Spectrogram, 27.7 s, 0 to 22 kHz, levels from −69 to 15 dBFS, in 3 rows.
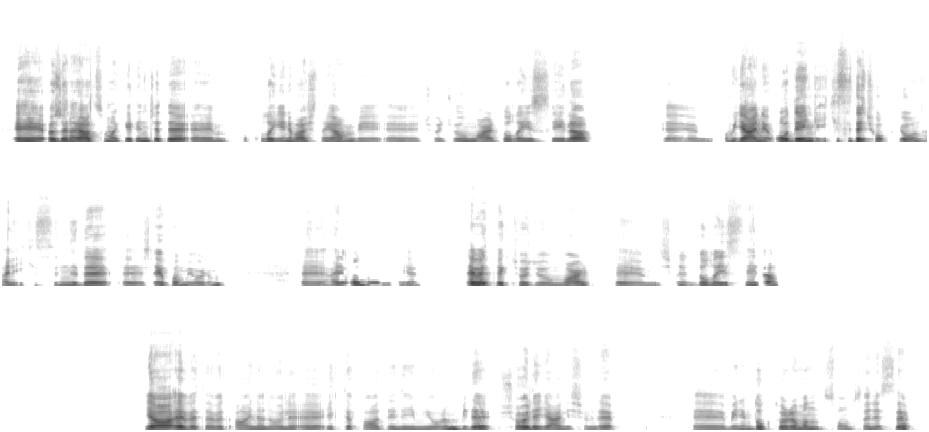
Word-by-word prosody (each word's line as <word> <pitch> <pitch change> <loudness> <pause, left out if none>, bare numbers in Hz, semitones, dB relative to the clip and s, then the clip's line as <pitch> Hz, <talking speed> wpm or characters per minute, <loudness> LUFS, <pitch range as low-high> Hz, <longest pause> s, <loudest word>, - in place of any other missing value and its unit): Eee, 215 -2 +5
özel 235 +4 +5
hayatıma 260 0 +5
gelince 260 0 -1
de, 260 0 +6
emm, 225 +1 -6 0.2
okula 250 0 -3
yeni 245 +1 -3
başlayan 225 -1 -2
bir, 190 0 -13
eee, 85 0 -14
çocuğum 170 -2 -9
var. 235 +4 -3
Dolayısıyla, 225 +2 0 0.8
eee, 185 -1 -13 0.2
o, 210 - -12
yani, 230 -1 +7
o 245 +1 +5
denge, 255 0 +7
ikisi 270 +1 -13
de 240 -3 +7
çok 185 -5 -9
yoğun, 165 -1 -3
hani, 180 +1 -7
ikisini 235 +4 -11
de, 230 0 +2
eee, 190 -1 -8
şey - - 0
yapamıyorum, 225 +3 -6 0.8
eee, 180 -1 -9
hani, 205 0 -4
o 225 - +4
mu, 215 - -4
o 195 0 -7
mu 185 - -21
diye. - - -13 0.5
Evet, 285 -1 +8
tek 245 -1 -1
çocuğum 180 -6 -8
var. 255 - -1 0.3
Emm, 185 -2 -10
şimdi, 215 -1 -15
dolayısıyla 245 +5 -3 2.9
Ya, 200 -1 +9
evet, 190 -3 +5
evet, 170 -3 -8
aynen 185 0 -7
öyle, 175 -1 -8
eee, 165 -1 -8
ilk 205 - -15
defa 180 -3 -8
deneyimliyorum. 175 - -5
Bir 240 - -12
de, 295 +3 +2
şöyle, 245 0 +1
yani, 180 -1 -4
şimdi, 200 +2 -16 0.9
eee, 175 -1 -10
benim 225 +2 -9
doktoramın 220 0 -1
son 180 -1 -15
senesi, 190 - -4
220 Hz, 135 wpm, -22 LUFS, 185-240 Hz, 2.9 s, Ya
